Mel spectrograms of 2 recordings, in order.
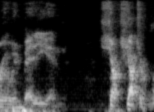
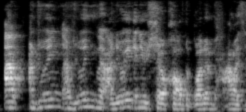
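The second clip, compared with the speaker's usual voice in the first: much higher put-on voice, a bit louder; [name] pitching; 10 semitones higher, 4 dB louder than usual. [name] tells B about the new show, high voice.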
